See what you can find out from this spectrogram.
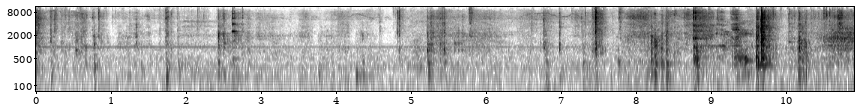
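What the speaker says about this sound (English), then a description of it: "Time to use scissors for this." Scissors snip and crinkle through plastic wrap in a kitchen, with scattered light clicks and rustles that grow busier and louder toward the end, no talking.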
